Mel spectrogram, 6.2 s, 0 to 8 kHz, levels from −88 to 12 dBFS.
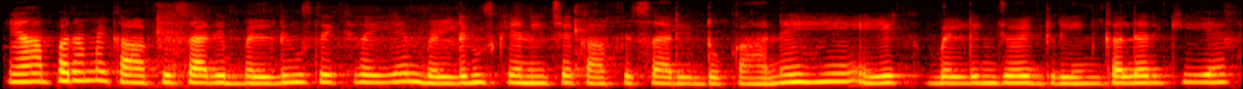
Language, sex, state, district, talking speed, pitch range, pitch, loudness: Hindi, female, Chhattisgarh, Kabirdham, 230 wpm, 220-250 Hz, 230 Hz, -22 LUFS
